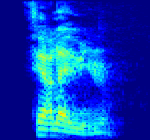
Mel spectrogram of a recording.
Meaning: to hit the headlines (to appear prominently in the news; to be the first topic broached on the news; to appear on the front page of a publication)
- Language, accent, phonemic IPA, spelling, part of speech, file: French, France, /fɛʁ la yn/, faire la une, verb, LL-Q150 (fra)-faire la une.wav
